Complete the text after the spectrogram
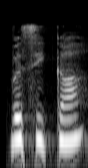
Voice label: "vasika", Punjabi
